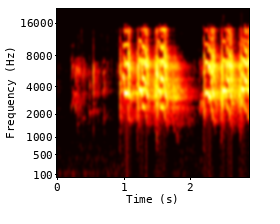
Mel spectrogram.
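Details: Budgerigars chirping indoors: dense bursts of high, scratchy warbling chatter with short squawks, in two loud runs separated by a brief quieter pause.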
